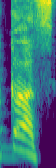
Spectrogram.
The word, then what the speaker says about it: Fuckuski: You have to say it like you're really Italian. Fuckuski. Fuckuski. Like it ends with an I.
